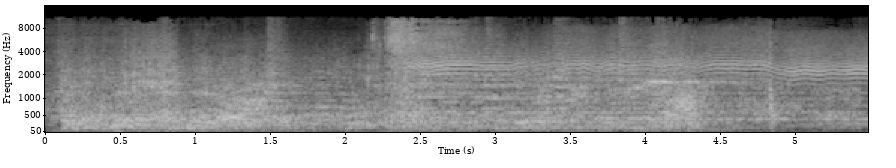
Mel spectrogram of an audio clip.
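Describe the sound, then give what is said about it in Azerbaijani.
Fly buzzing: a loud, continuous, wavering whine rich in overtones that shifts slightly in pitch as the insect circles, lasting the whole stretch with no talk. “Amma milçək aslandan qorxmadı. Bir iki dövrə vurandan sonra yenə eyni yerdən sancdı.”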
